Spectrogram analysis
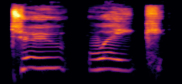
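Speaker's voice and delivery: gasped out. A friend lying on the doormat answers the narrator's question, gasping. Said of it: "he gasped".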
